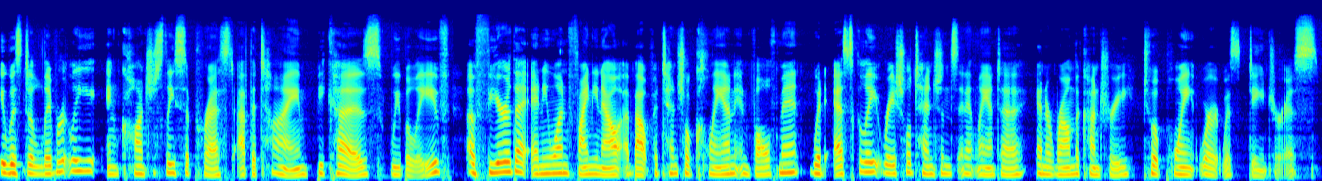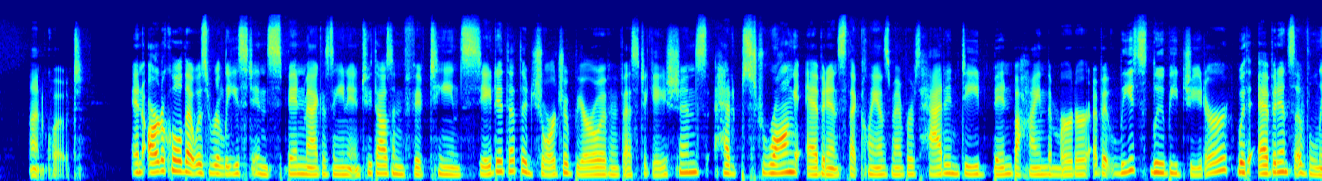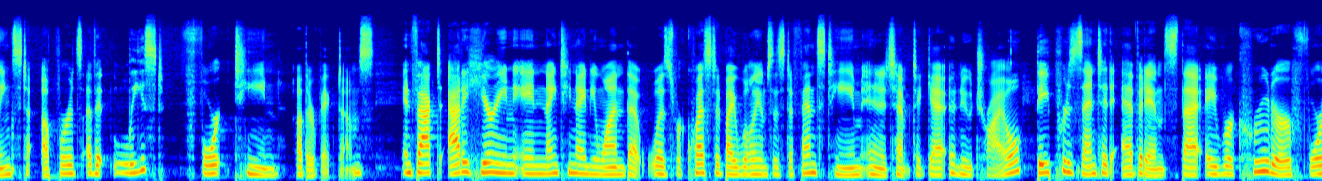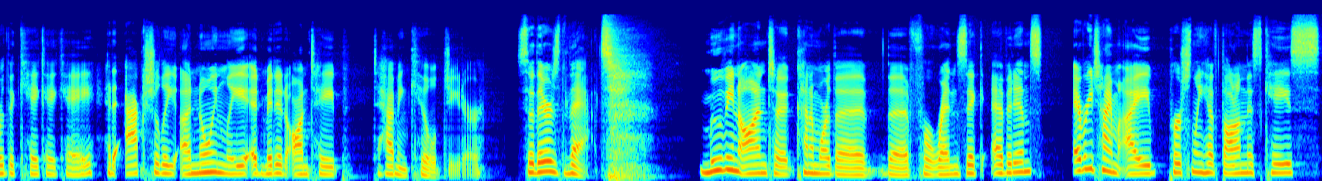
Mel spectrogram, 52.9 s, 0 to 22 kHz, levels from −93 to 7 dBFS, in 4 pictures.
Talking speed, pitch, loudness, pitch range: 170 wpm, 175 Hz, -23 LUFS, 155-190 Hz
